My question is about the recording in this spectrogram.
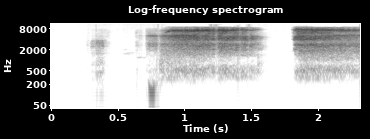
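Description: Two long breaths close to a microphone, each about a second, the first starting with a short pop.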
